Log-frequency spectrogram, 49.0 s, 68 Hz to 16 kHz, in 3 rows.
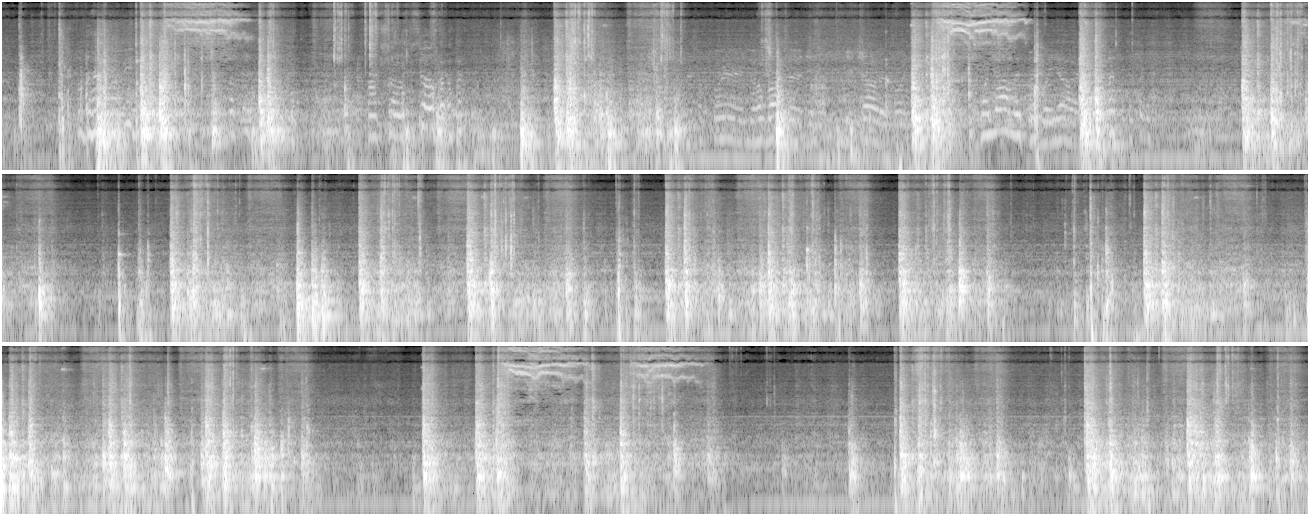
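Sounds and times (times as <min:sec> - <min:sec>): wood splitting: 0:15.5 - 0:17.0, 0:18.0 - 0:19.3, 0:43.8 - 0:45.3, 0:45.9 - 0:48.9.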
